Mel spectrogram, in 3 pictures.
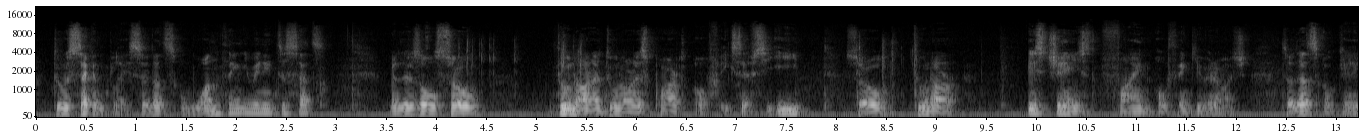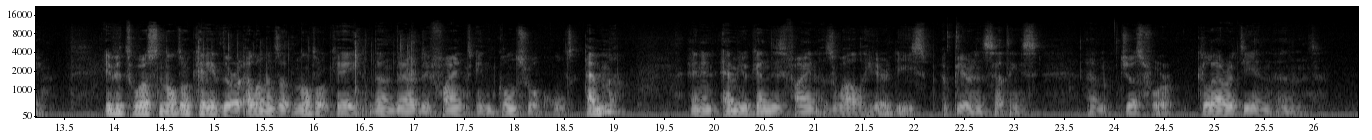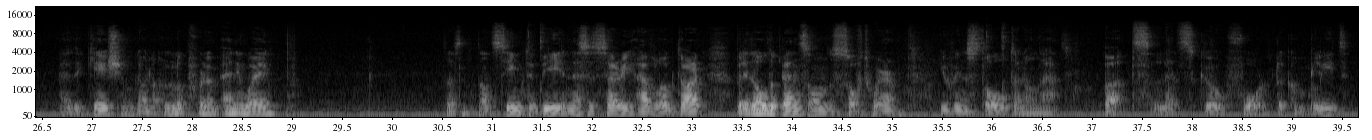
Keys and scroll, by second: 5.2 shift+super+q, 8.4 shift+super+Return, 16.4 ctrl+alt+m.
